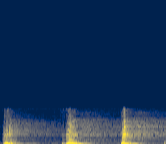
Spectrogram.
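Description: A semi-hollow electric guitar chord strummed three times, roughly a second apart, each strum left to ring and fade before the next.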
